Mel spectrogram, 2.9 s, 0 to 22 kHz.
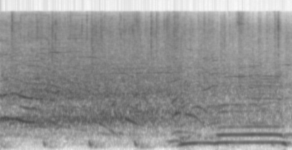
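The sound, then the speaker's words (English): A large crowd at Great American Ballpark roars steadily during the 2015 Home Run Derby as the hometown player comes up to bat, a dense wall of cheering with long rising whoops and shouts cutting through, loud and continuous from start to finish. “This crowd is unbelievable.”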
